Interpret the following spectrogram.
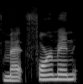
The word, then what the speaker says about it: metformin: about the pronunciations of metformin and glucophage glucophage is the brand name and Metformin is the generic name metformin has three syllables met as in I met Dr nerra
